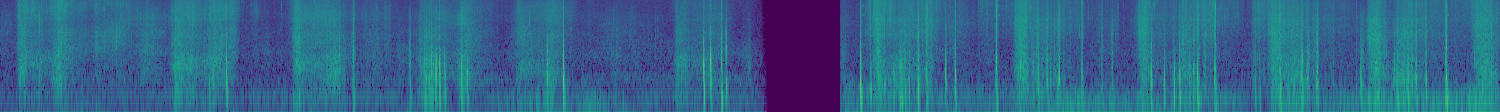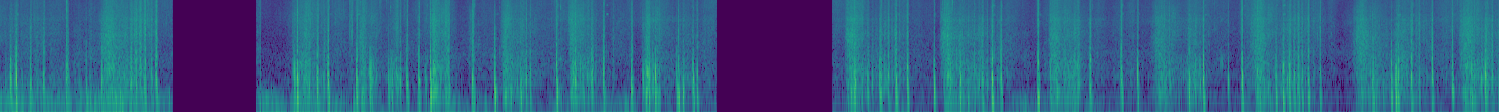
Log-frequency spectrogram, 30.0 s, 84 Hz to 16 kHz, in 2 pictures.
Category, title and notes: Sound effects > Human sounds and actions
The snowy season has arrived; Recording of footsteps in crunchy snow (slight wind) Recorded with the Sennheiser MKE600 on a Zoom H4n Pro
zoom, foley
